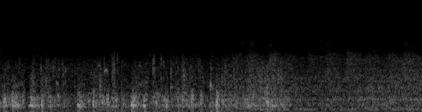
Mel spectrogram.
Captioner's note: sound of ropeways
